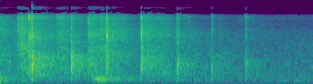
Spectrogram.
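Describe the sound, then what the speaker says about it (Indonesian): A handful of sparse claps greets the mothers of the IGB group, about eight distinct slaps at an uneven pace, fairly close and fading toward the end. "Untuk itu tepuk tangan kepada ibu-ibu IGB ini"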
